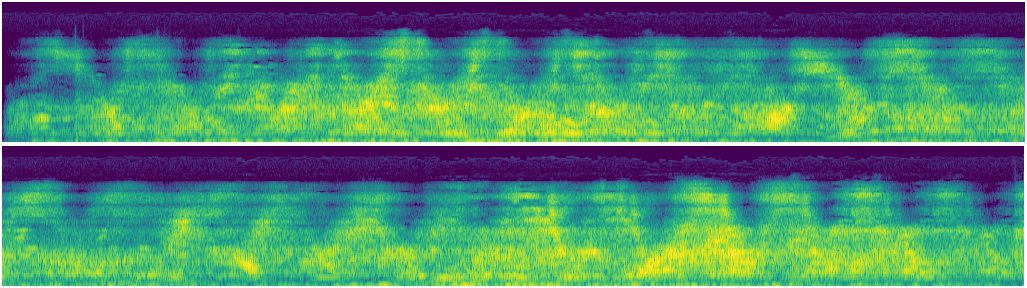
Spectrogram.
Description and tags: i just messed with some effects on vocals for a song. finally i got this
ghostly, speech, voices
